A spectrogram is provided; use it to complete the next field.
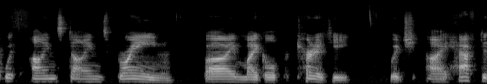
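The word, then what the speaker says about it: Paterniti: in my life though it is spelled p-a-t-e-r-n-i-t-i as opposed to the y at the end like the actual term paternity it still sounds the same um just very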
